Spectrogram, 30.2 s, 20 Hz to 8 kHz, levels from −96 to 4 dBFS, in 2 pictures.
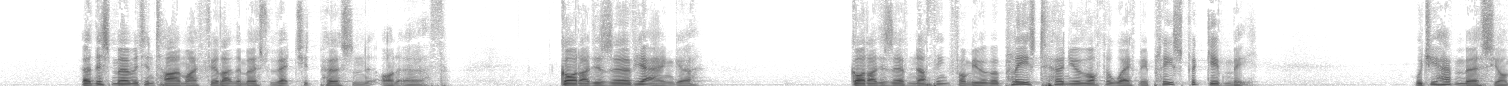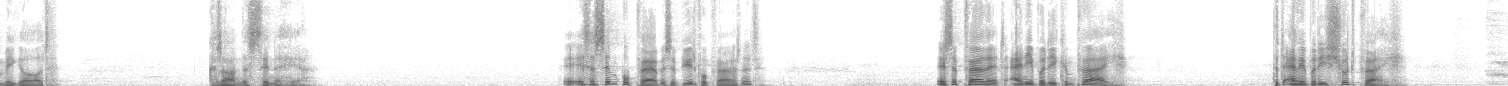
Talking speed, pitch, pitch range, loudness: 140 wpm, 130 Hz, 115-145 Hz, -34 LUFS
